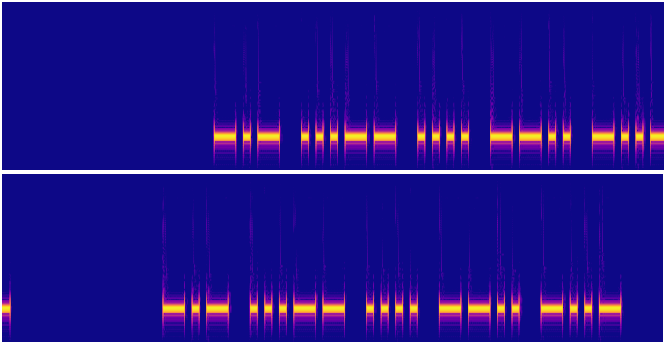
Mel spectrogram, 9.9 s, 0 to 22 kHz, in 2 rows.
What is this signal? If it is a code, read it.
Morse code, heard as a keyed tone, about 22 wpm, 700 Hz. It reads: K3HZX K3HZX
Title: USA Call Signs - 5 Characters - Repeated 2x - 22wpm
